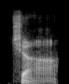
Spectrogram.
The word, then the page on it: cha: British English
